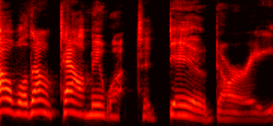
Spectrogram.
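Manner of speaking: play-acted, dramatic, high yell with southern accent. Describing how Sutton argues with Dory, imitating Sutton yelling. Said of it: "starts yelling and just saying".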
